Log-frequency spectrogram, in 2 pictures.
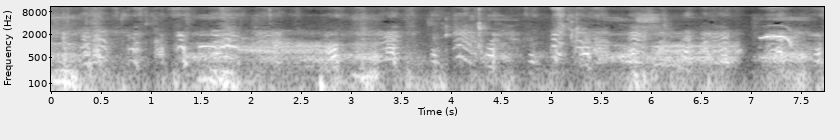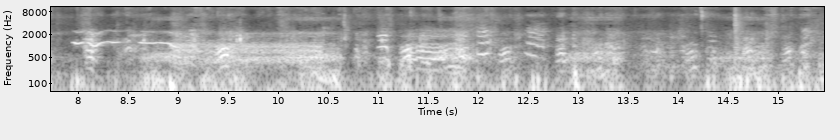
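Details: Five-day-old Rhodesian Ridgeback puppies make soft, squeaky whimpers and short whining peeps, rising and falling, scattered through the recording, with a person speaking quietly and rustling in the background.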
